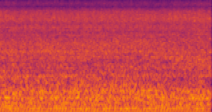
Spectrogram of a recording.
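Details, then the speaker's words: Salt-water-flooded Corvette with OptiSpark distributor, after coolant was bled two or three times with the heater on. It warms up with a steady, even idle rumble, with no knocks, misses or hunting. Normal warm idle. "and everything seems to be good to go. Everything looks nice and factory, guys. She's warming up nicely."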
